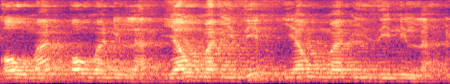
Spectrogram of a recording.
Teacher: Ketika diwasal maka tanwinnya hilang, qauma jadi qaumani, qaumanillahu. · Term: Nun karena wasal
